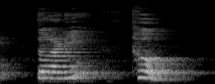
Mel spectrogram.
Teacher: ज्यांचा उच्चार करताना जीभ दाताला स्पर्श करते त्याला दंत्य म्हणतात. त्यातली 2 व्यंजने त आणि थ.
